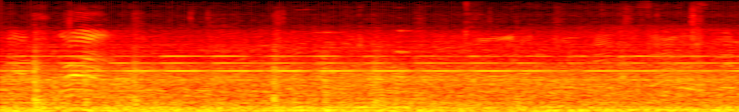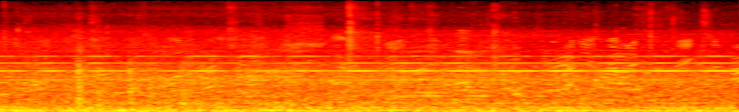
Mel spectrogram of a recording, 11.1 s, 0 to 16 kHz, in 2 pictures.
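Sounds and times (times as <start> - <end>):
train cars rolling past: 0.0 - 11.0.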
